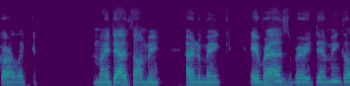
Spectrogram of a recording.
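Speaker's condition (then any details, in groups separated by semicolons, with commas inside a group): Toxic leukoencephalopathy, locked-in syndrome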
